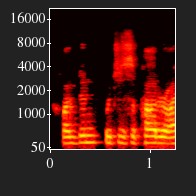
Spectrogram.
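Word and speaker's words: Hodgdon: company that makes powder hog hog i can't pronounce that hud h-o-d-g-d-o-n ogden which is the powder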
